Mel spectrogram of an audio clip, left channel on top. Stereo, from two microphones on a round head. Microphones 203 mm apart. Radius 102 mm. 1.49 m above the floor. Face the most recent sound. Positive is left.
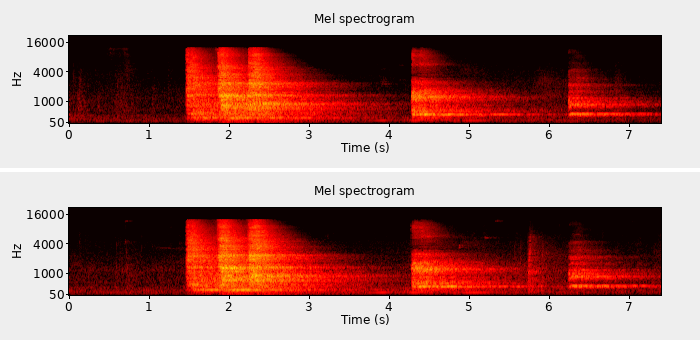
turn(degrees=35)  # may be behind; listen again after turning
